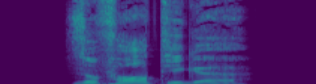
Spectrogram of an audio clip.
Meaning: inflection of sofortig: 1. strong/mixed nominative/accusative feminine singular 2. strong nominative/accusative plural 3. weak nominative all-gender singular
- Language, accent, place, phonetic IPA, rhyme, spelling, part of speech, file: German, Germany, Berlin, [zoˈfɔʁtɪɡə], -ɔʁtɪɡə, sofortige, adjective, De-sofortige.ogg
